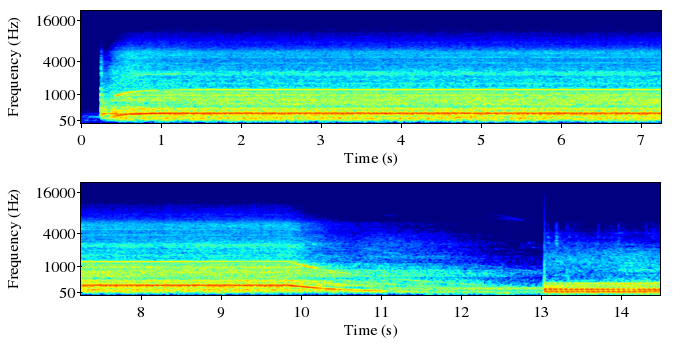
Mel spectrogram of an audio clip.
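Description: Homemade flow bench's motor starting with a quick rising whine, running at one steady high pitch for about ten seconds while pulling air through the bench, then switched off and winding down. Near the end a different steady low hum starts.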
